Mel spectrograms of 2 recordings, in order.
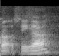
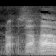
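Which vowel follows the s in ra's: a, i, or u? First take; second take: i; a. First: The vowel after the s is i. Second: The vowel after the s is a. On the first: Eaten up to the head. "hatta ra'siha baca majrur" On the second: The head was eaten too, as a joined item. "Ra'saha dibaca nasab"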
